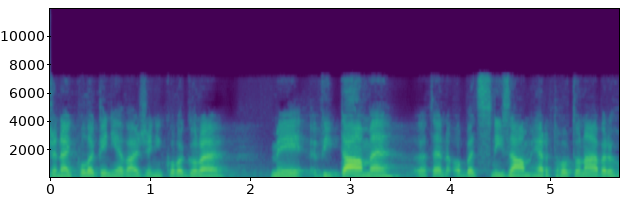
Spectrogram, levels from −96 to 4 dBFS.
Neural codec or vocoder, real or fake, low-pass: codec, 16 kHz, 0.5 kbps, X-Codec, WavLM features, trained on Multilingual LibriSpeech; fake; 7.2 kHz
